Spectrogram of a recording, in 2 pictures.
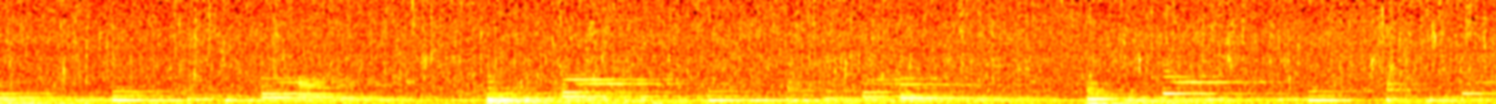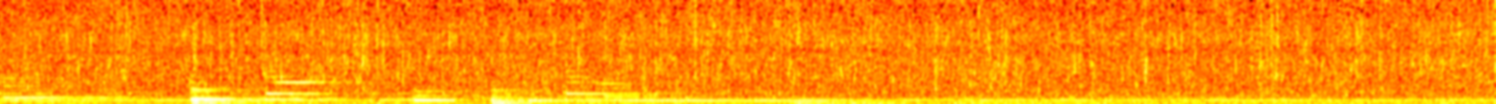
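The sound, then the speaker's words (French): Steady, continuous flowing water from a hot spring with mist rising from it, a soft hissing trickle that never pauses, layered under gentle sustained musical tones and chimes; no one speaks. “Leur lumière joue avec la brume qui s'élève de la source d'eau chaude et avec les sommets enneigés au loin.”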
